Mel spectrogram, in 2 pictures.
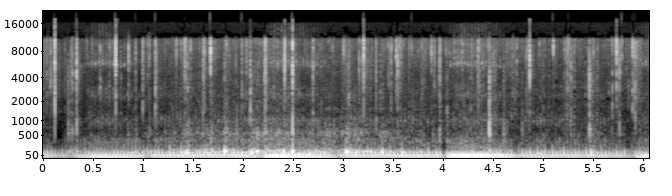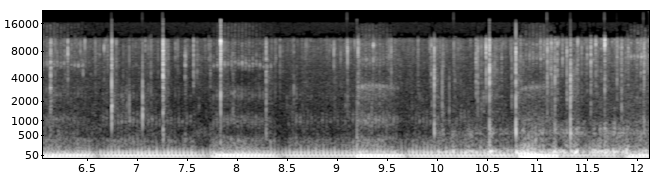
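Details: Domestic cat purring gently beside a fireplace, a low continuous rumble in steady waves, swelling and easing every second or two, with sharp crackles and pops of burning wood scattered throughout.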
